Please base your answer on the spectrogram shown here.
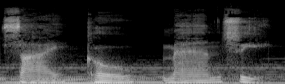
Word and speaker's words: psychomancy: of psycho men see the term psycho Mansi pronounced psycho Mansi is derived from two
